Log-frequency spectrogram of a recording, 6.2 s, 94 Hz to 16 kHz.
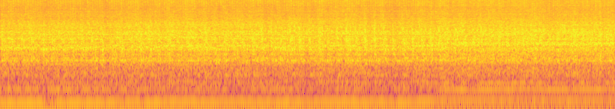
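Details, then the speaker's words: Honda CBR 1000F SC24 that sat unused for several weeks, hard starting after long cranking: a low, uneven putter that only weakly catches and struggles to keep running. The cause is suspected but not confirmed. "Now o coś już zaczyna łapać ale jeszcze słabo nadal"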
